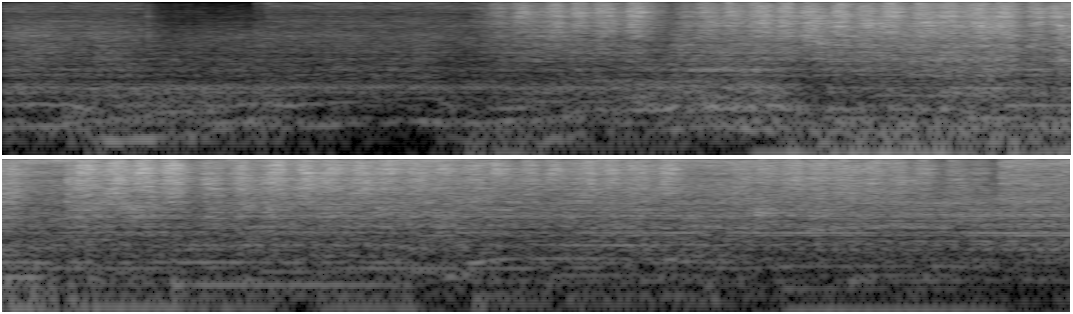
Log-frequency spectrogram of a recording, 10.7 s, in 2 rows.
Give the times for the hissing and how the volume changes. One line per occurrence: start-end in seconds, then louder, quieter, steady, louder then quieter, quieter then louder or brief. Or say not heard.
0.0-10.6 louder.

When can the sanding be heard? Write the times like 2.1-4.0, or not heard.
2.4-10.4.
